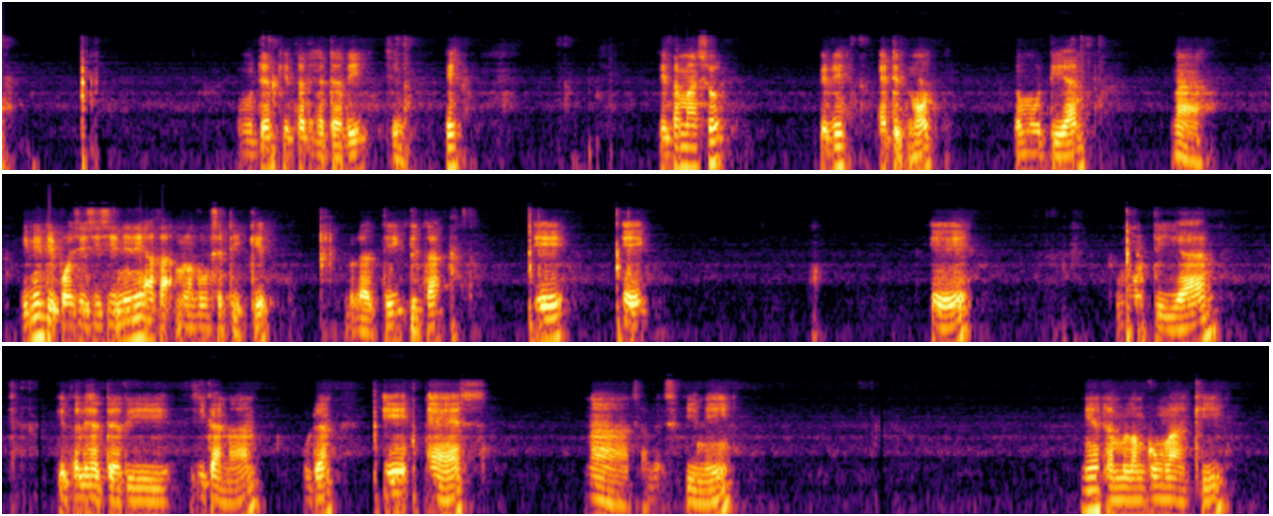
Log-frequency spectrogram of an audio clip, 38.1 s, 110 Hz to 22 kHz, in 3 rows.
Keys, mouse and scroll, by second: 3.8 click, 5.5 click, 9.1-10.0 scroll up 3, 10.6 click, 12.2 click, 15.7 middle click, 17.9 e, 29.1 e.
